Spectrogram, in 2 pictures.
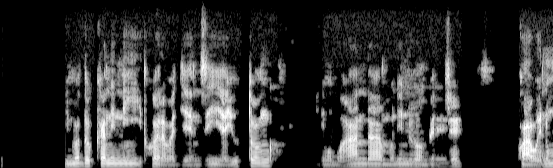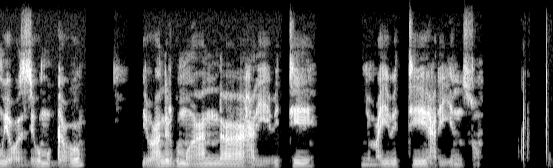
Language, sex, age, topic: Kinyarwanda, male, 25-35, government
